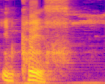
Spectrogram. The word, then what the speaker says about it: increase: Example, realize, rise, but increase. Increase. This se is not pronounced as ja, rather it is pronounced as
